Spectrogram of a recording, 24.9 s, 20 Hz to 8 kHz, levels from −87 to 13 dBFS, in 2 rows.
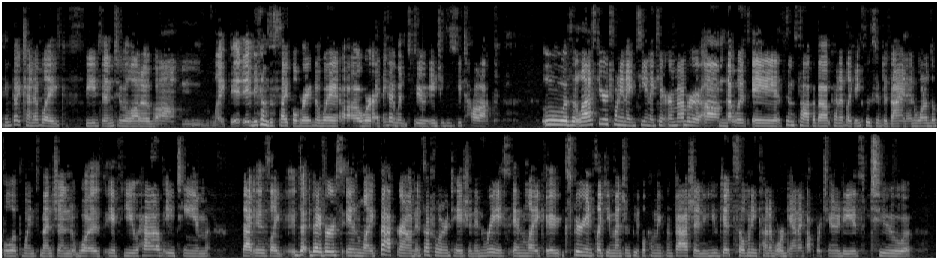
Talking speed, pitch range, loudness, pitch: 235 wpm, 175-200 Hz, -26 LUFS, 180 Hz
